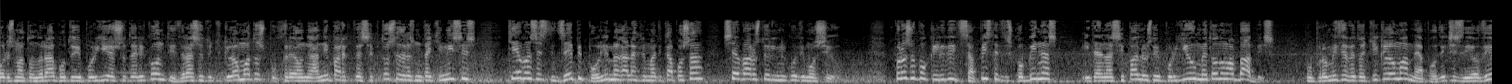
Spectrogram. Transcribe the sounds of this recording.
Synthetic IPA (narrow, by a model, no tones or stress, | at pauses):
oɾizmɐt̪o̞nðɾɐpot̪uipuɾʝiue̞kso̞t̪e̞ɾiko̞nt̪iðɾɐsit̪uciklo̞mɐt̪o̞spuxɾe̞o̞ne̞ɐnipɐɾk̚t̪e̞se̞kt̪o̞seðɾɐzme̞t̪ɐcinisisceevɐse̞st̪id͡ze̞pipo̞lime̞ɣɐlɐxɾimɐt̪ikɐpo̞sɐ | se̞vɐɾost̪elinikuðimo̞siṵpɾo̞so̞po̞kliðit̪i̥sɐpist̪eft̪isko̞binɐsit̪ɐnenɐsipɐlost̪uipuɾʝiume̞t̪oo̞no̞mɐbɐbis | pupɾo̞miθe̞ve̞t̪o̞ciklo̞mɐme̞ɐpo̞ðiksizðio̞ðio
